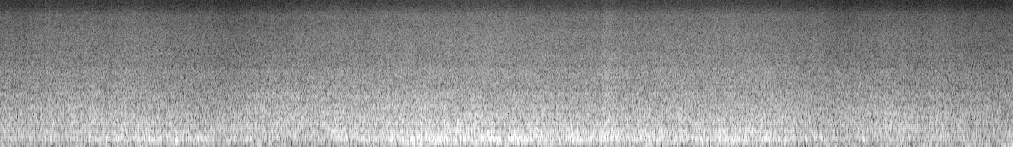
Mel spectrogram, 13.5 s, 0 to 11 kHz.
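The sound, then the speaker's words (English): Steady sea surf washes and churns continuously below the point of a small peninsula, heard from about 10 to 15 metres above the water, with a broad rushing roar that swells gently midway. A light sea breeze adds faint buffeting; no voices. “I'm sitting at the point where the little peninsula drops off into the sea.”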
